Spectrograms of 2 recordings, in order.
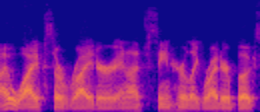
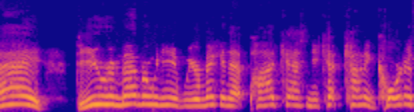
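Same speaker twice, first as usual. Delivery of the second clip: very high yell carried across a distance; 4 dB louder than usual. Picturing someone at the very back of a plane, imagined yell from far back. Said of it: "you're way in the back yelling like".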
